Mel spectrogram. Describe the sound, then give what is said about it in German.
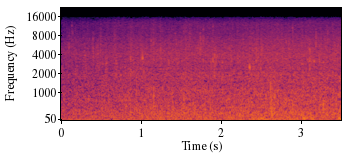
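Steady rain falls outside, a dense, even hiss of drops with scattered faint patters, continuous throughout and heard alone without any voices. “Regnet es? Na hör doch, es trischt.”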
